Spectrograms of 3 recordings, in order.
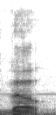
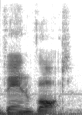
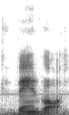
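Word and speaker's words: van Vogt: Uh I I said I always pronounced it VO with a silent GT.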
